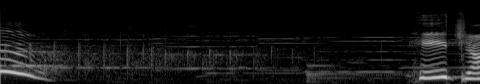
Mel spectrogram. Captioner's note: audience applauds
